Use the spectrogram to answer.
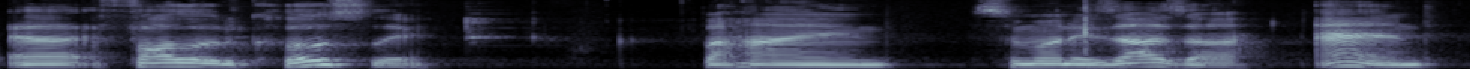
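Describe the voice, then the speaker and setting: A man's voice: mid-range voice, slow, fairly bright tone. Young man chatting casually about sports. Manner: repeats words often, hesitant restarts. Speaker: podcast co-host.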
